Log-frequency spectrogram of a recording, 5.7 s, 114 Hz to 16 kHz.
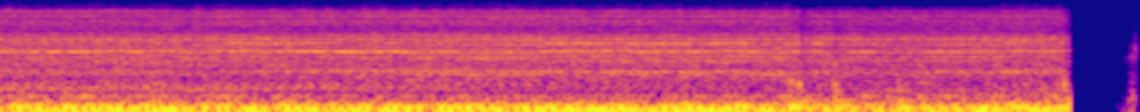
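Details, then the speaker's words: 1979 Camaro Z28 V8 with a Pete Jackson gear timing drive, before replacing it with a double-roller timing chain: constant high straight-cut gear whine over a lumpy idle; the gear drive is very noisy. "pulling out that Pete jackon Gear Drive that is so noisy"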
